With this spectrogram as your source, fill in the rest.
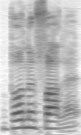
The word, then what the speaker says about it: Bonnevalle: It's Bonnevalle. It's actually Belgian name.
